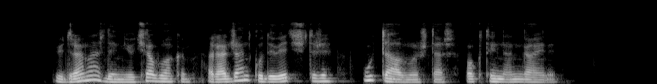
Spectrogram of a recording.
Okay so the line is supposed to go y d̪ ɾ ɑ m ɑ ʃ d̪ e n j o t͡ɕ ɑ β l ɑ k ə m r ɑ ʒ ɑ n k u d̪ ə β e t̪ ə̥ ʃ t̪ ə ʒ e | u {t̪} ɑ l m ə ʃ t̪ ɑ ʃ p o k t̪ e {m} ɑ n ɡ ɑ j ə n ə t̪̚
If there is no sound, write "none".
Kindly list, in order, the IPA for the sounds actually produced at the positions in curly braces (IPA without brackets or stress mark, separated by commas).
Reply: t̪, n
